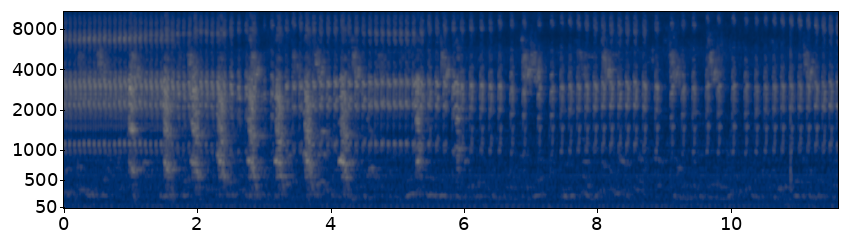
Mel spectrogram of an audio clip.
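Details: A Rufous hornero in a tree beside a house on a small farm gives a loud, shrill run of ringing notes, slower and emphatic at first, then speeding into a fast, even chatter for several seconds.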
